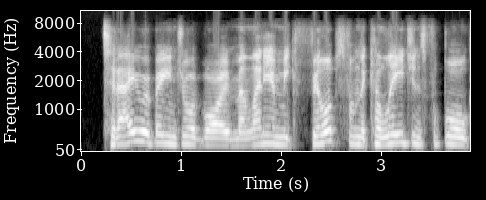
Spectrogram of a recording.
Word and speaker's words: Marlaina: Today we're being joined by Marlaina McPhillips from the Collegians Football Club. Marlaina, thanks for coming on. Probably butchered your name, but thanks for coming on.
